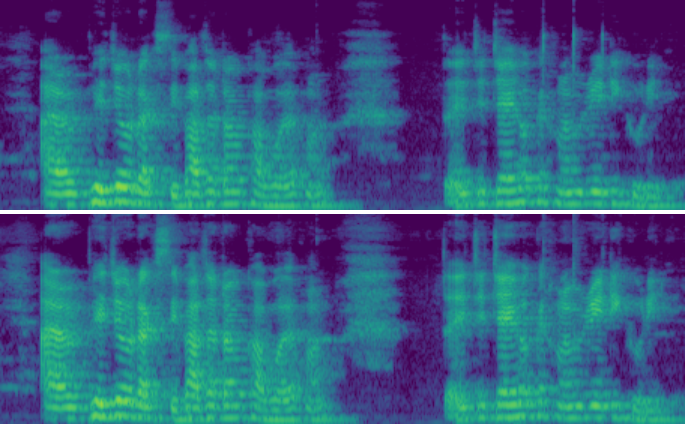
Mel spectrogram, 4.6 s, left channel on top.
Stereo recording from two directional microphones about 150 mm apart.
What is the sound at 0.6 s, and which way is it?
Speech, 30° left (ahead or behind).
